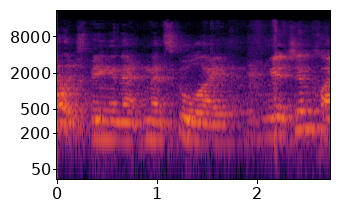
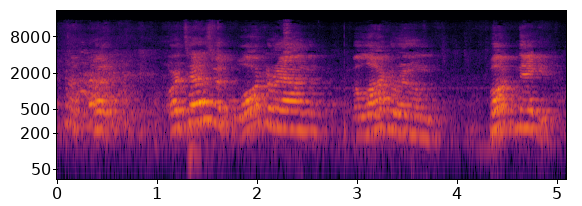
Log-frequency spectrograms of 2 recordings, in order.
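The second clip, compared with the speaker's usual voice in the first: ordinary talk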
